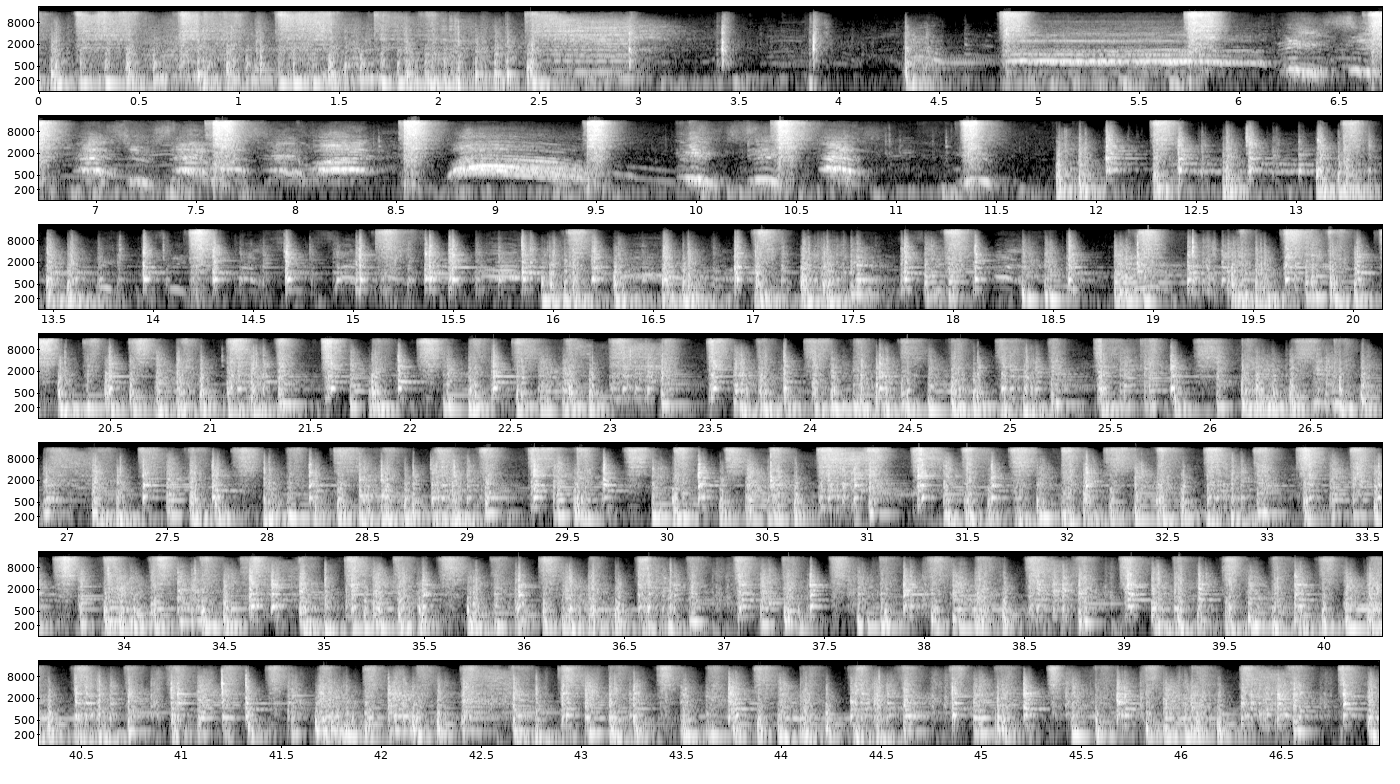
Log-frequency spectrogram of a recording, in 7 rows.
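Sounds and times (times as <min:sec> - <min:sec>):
pounding bass drums: 0:00.0 - 0:03.6.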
